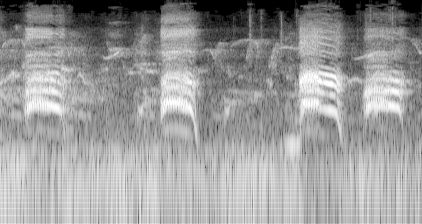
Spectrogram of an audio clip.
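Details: Crows fighting for food, calling angrily and loudly: four harsh, nasal caws spaced about a second apart, with faint chirping from small birds and a low background hum.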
